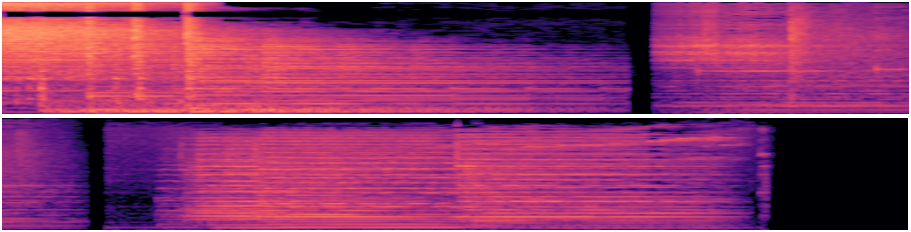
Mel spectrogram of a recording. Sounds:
Music

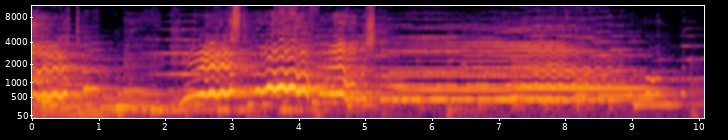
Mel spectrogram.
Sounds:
Opera, Music, Orchestra

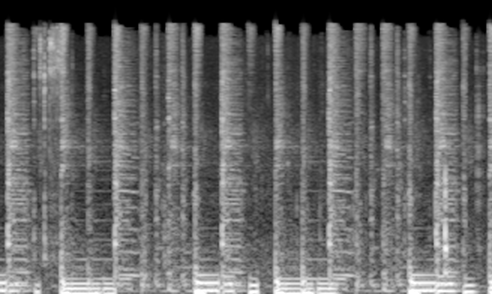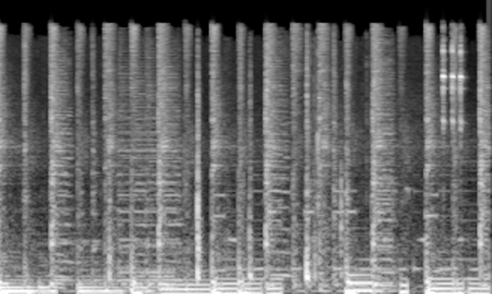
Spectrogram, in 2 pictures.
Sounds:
Music

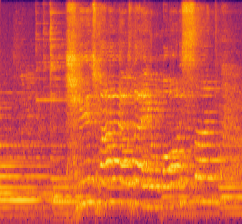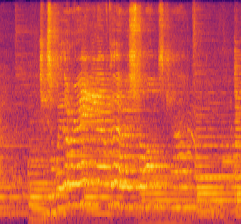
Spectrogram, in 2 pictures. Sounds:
Male singing, Music

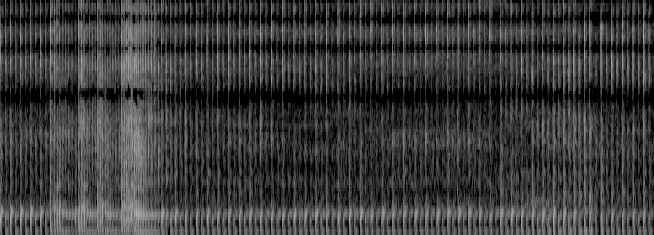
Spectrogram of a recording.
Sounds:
outside, urban or man-made, Vehicle, Motorcycle

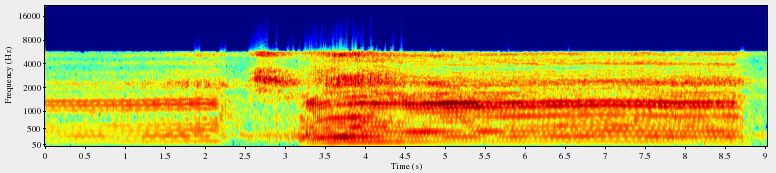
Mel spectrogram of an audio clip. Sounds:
Vehicle, speedboat

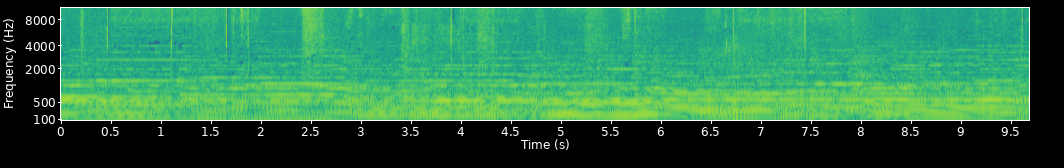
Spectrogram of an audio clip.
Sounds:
Walk, Music

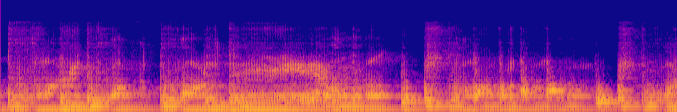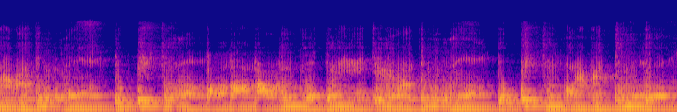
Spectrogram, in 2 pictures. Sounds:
playing didgeridoo

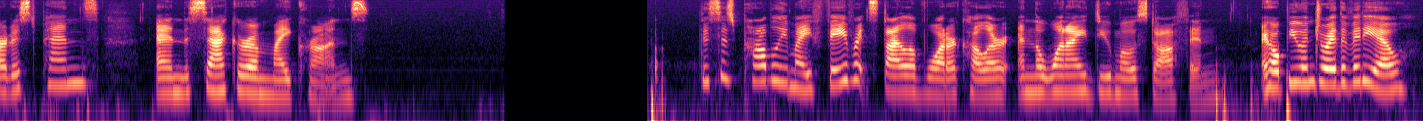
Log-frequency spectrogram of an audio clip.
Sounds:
Speech

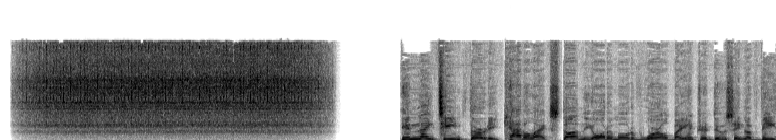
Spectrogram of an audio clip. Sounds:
Rattle, inside a small room, Speech

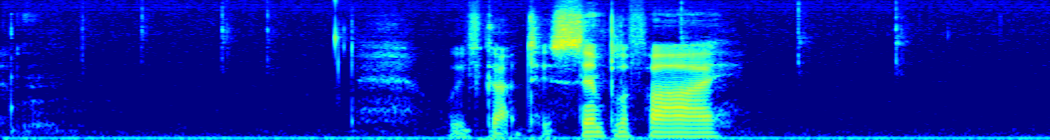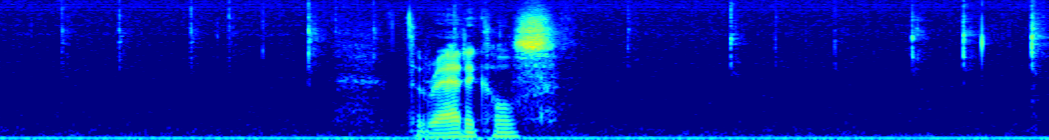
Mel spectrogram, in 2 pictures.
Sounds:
Speech

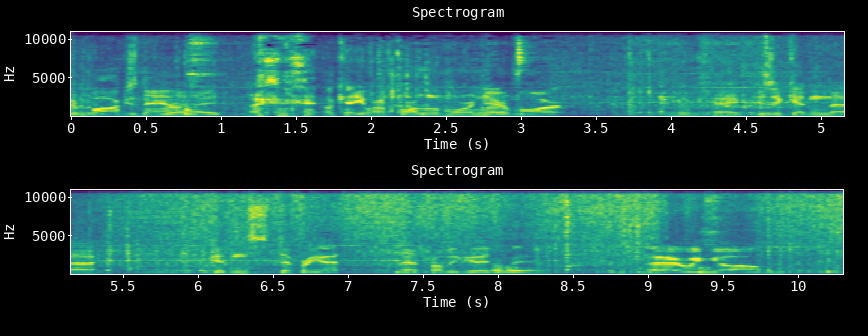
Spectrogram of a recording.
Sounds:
Speech

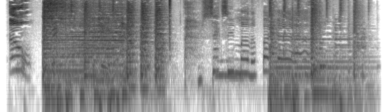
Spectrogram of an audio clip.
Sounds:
Music, Speech

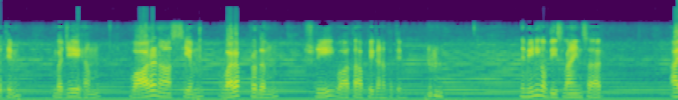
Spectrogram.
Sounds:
Music, Speech

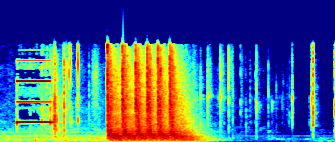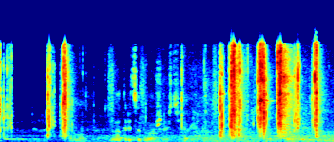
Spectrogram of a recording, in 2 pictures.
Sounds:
cap gun shooting

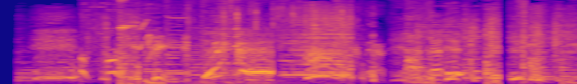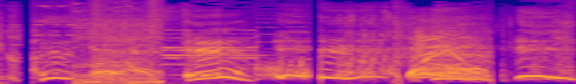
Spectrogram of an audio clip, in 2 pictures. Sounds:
Gasp, Music

